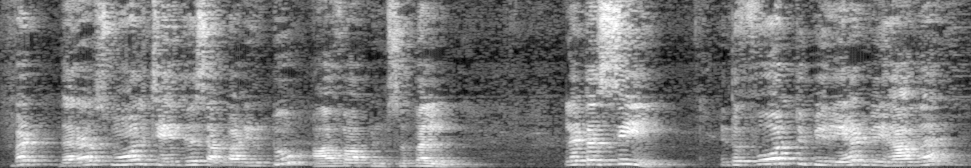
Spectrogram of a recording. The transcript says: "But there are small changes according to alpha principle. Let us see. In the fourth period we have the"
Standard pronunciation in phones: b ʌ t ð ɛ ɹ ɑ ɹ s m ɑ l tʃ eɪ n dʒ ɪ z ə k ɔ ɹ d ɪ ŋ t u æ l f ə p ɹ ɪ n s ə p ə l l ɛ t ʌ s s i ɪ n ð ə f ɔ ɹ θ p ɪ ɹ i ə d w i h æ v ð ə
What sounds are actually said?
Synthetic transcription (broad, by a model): b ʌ t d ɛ ɹ ɑ ɹ s m ɑ l tʃ eɪ n dʒ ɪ s ə k ɔ ɹ d ɪ ŋ t u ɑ f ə p ɹ ɪ n s ə p ə l l ɛ t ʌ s s i ɪ n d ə f ɔ ɹ t p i ɹ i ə d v i h æ v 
